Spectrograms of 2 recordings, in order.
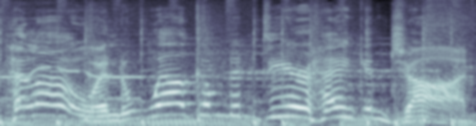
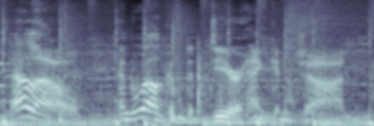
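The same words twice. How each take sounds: First: It is said with high energy. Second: It is said with low energy.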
